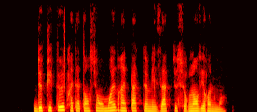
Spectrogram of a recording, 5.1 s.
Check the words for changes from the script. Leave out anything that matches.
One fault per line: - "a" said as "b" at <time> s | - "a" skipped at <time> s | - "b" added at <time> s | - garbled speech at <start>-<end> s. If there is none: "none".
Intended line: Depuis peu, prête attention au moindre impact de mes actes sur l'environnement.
none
